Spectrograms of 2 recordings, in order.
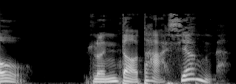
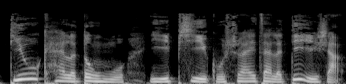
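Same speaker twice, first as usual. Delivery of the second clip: usual speaking voice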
